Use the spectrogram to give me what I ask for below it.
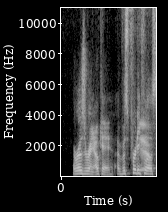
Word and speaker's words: Arozarena: Is that how you pronounce his last name? Arozarena.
